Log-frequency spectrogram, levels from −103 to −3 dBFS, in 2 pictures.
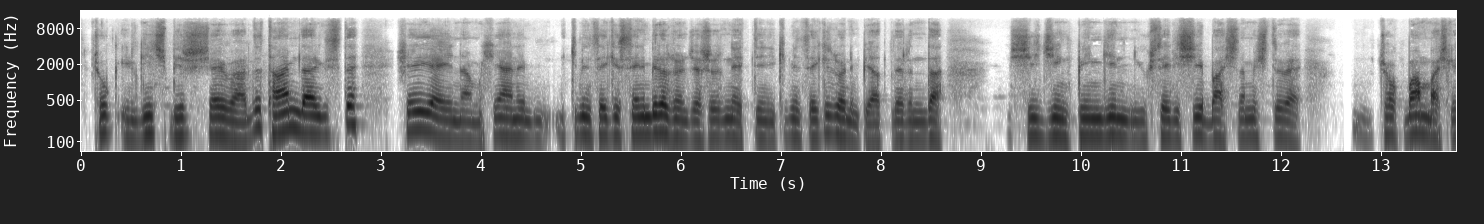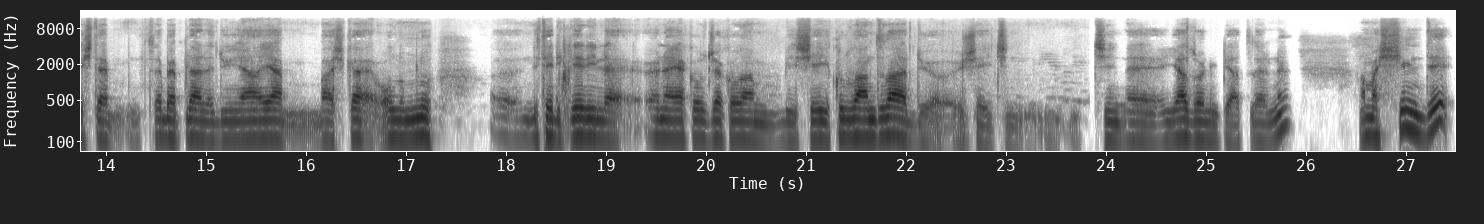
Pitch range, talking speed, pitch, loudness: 110-125 Hz, 105 wpm, 115 Hz, -25 LUFS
